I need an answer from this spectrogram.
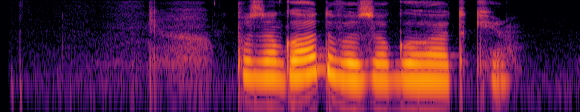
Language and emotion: Russian, sad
